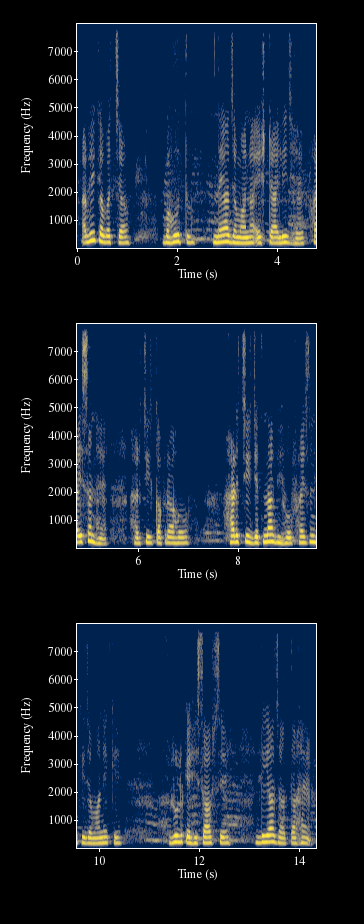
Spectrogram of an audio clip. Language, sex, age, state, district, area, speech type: Urdu, female, 45-60, Bihar, Khagaria, rural, spontaneous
